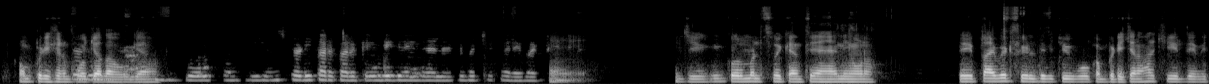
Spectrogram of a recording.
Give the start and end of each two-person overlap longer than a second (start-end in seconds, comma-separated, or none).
none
